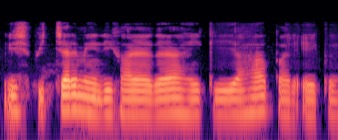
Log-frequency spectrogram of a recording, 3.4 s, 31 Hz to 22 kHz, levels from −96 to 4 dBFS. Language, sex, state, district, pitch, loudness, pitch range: Hindi, male, Haryana, Charkhi Dadri, 110 Hz, -20 LUFS, 105-120 Hz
